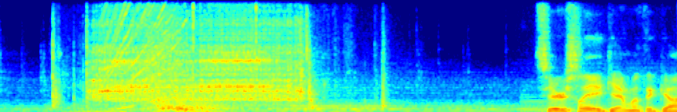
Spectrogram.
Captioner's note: toy missile whistling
